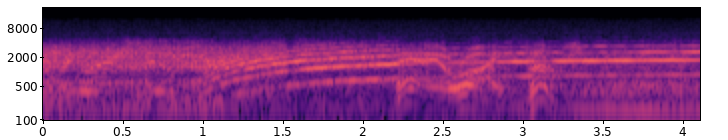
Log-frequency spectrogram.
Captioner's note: siren Wailing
